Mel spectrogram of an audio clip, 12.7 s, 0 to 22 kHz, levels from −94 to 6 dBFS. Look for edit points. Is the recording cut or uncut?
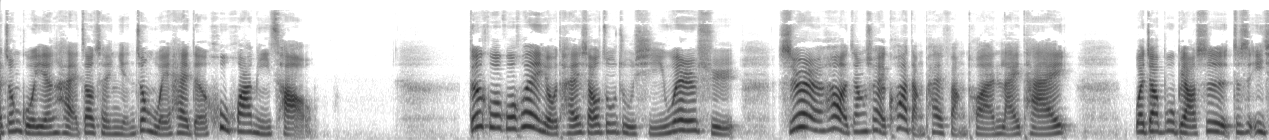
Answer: uncut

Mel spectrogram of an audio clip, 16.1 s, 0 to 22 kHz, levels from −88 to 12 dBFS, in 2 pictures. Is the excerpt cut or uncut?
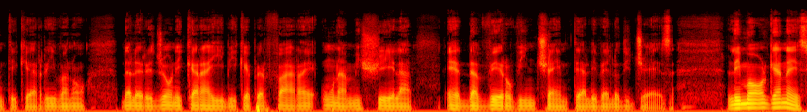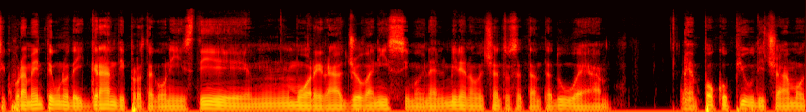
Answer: uncut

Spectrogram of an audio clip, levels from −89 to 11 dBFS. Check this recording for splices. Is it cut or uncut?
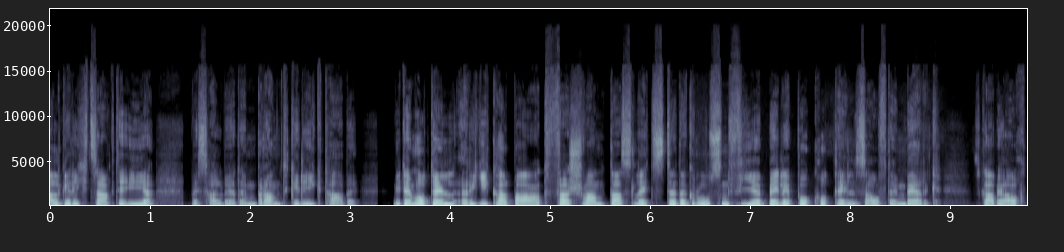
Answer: cut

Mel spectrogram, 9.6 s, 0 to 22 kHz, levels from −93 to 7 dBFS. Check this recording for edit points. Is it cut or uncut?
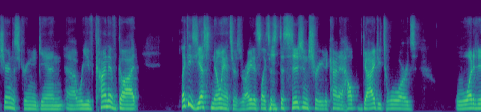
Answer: uncut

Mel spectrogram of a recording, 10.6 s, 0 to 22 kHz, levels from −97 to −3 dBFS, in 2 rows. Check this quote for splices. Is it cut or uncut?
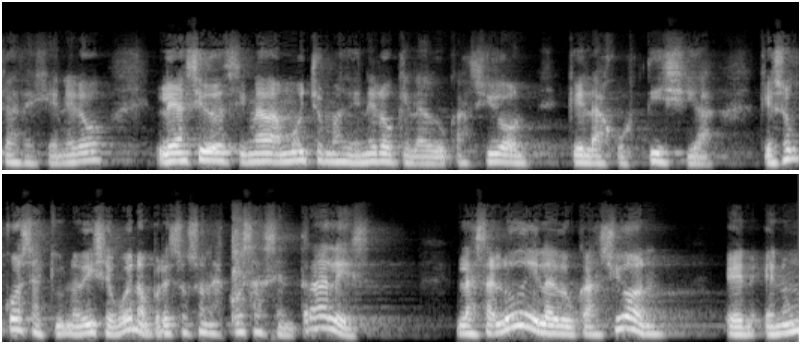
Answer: cut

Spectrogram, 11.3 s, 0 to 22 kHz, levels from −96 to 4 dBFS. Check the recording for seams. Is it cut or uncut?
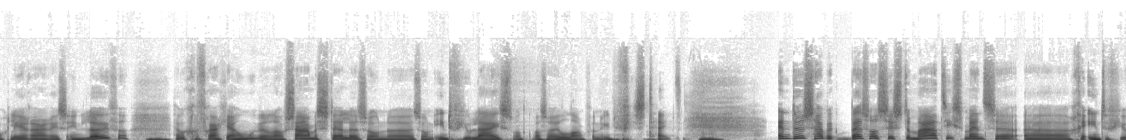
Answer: uncut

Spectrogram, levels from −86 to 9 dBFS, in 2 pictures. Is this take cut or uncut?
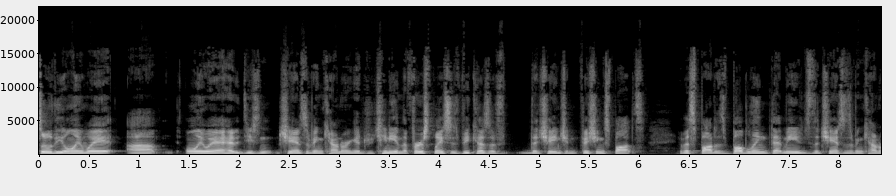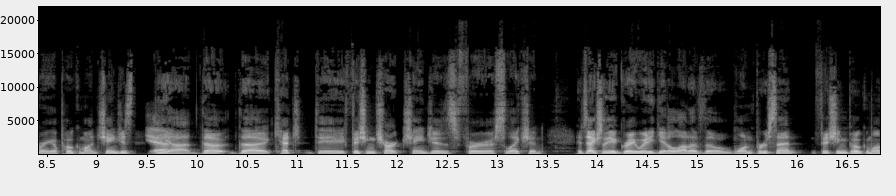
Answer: cut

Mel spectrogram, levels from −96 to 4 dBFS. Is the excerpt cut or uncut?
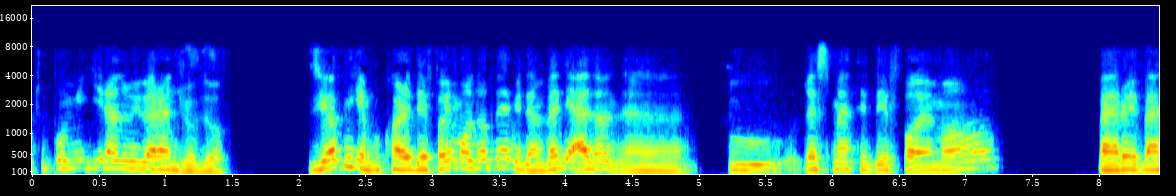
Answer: uncut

